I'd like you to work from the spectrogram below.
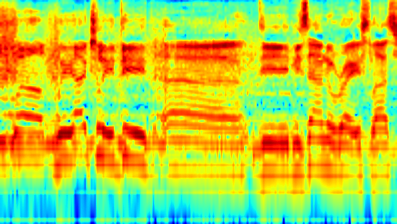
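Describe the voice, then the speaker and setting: A man with a French accent and a fairly high pitch, amid noticeable background noise and audible room echo. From France. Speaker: amateur racing driver. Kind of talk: interview. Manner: halting, many fillers.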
